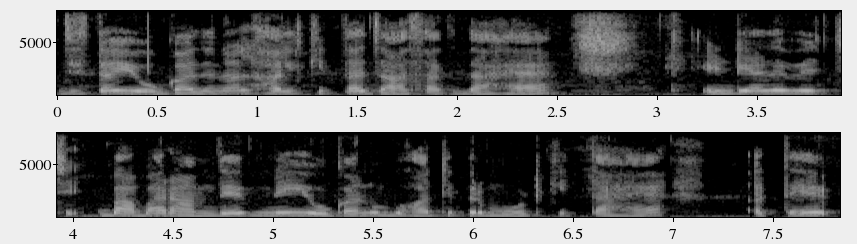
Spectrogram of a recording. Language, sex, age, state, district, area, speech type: Punjabi, female, 18-30, Punjab, Shaheed Bhagat Singh Nagar, urban, spontaneous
